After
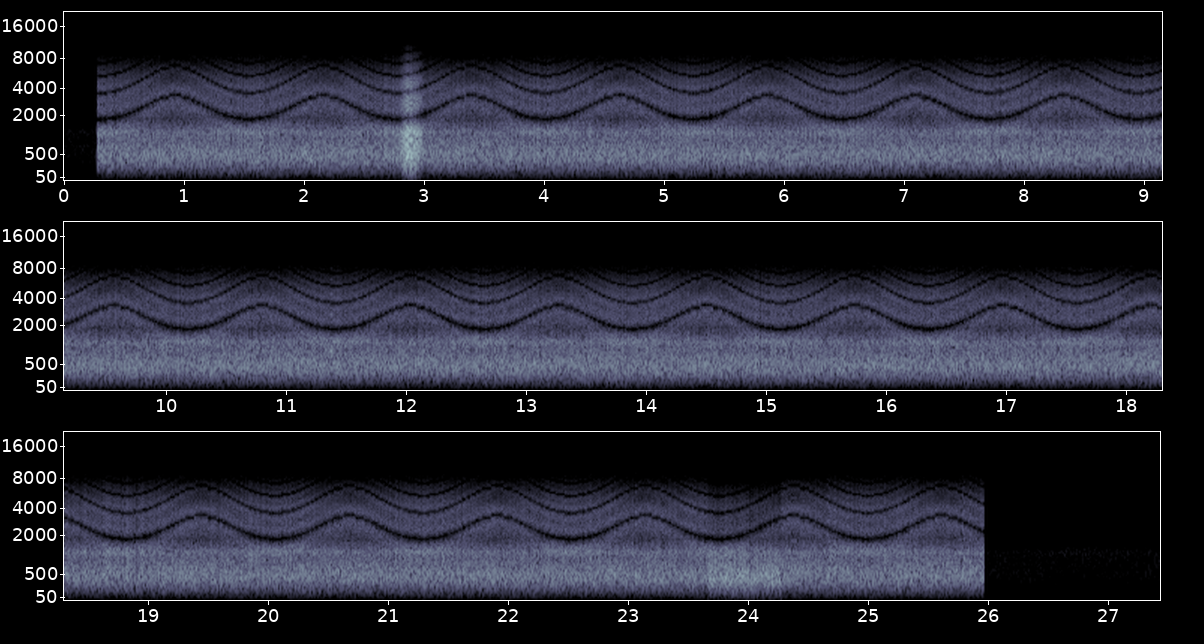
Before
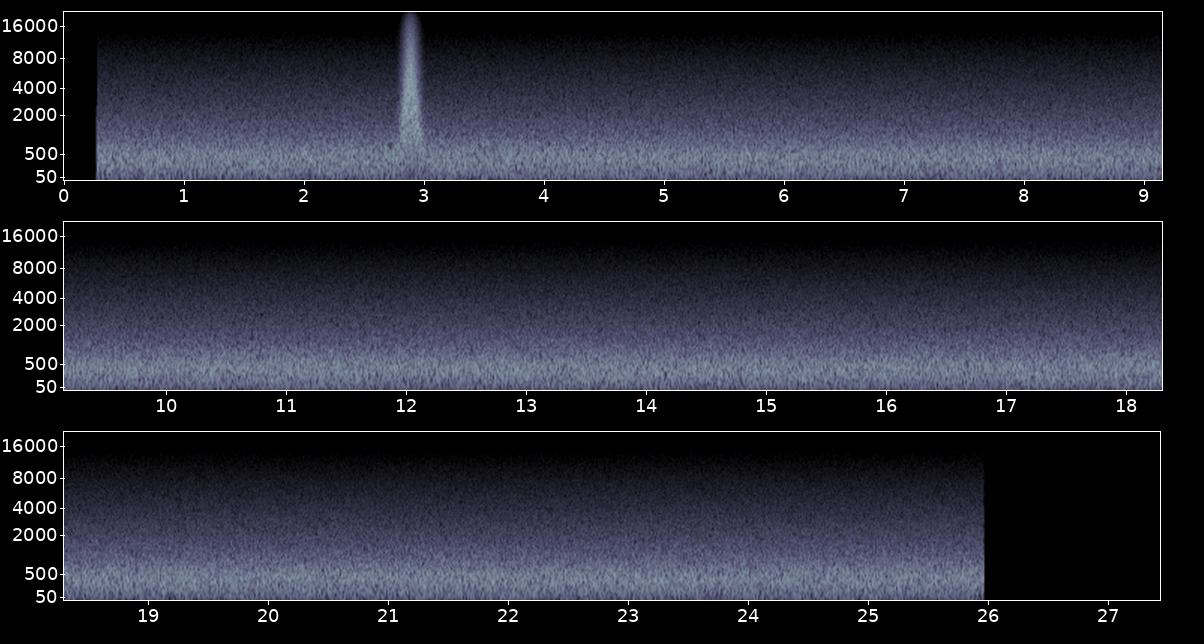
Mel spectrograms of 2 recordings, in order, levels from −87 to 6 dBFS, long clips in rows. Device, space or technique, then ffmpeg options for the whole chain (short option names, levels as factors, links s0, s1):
circuit-bent sampling toy: -filter_complex "[0:a]acrusher=samples=19:mix=1:aa=0.000001:lfo=1:lforange=11.4:lforate=0.81,highpass=420,equalizer=f=1200:t=q:w=4:g=7,equalizer=f=1800:t=q:w=4:g=-7,equalizer=f=4000:t=q:w=4:g=3,lowpass=f=4800:w=0.5412,lowpass=f=4800:w=1.3066,asettb=1/sr,asplit=3[s0][s1][s2];[s0]atrim=end=23.674[s3];[s1]atrim=start=23.67:end=24.28,asetpts=PTS-STARTPTS,afade=t=in:d=0.004:c=qsin,afade=t=out:st=0.606:d=0.004:c=qsin,tiltshelf=f=1400:g=8[s4];[s2]atrim=start=24.276[s5];[s3][s4]acrossfade=d=0.004:c1=hsin:c2=qsin[s6];[s6][s5]acrossfade=d=0.004:c1=qsin:c2=hsin"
